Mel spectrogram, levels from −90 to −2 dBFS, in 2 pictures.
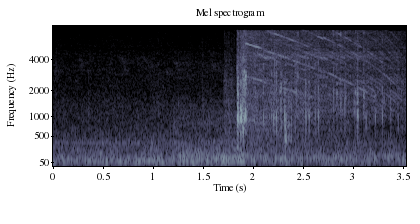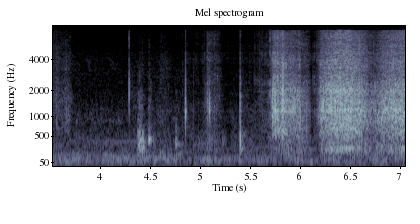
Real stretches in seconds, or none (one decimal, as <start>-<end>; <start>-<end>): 0.0-4.8; 6.2-7.1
